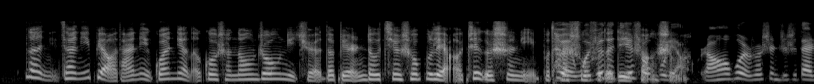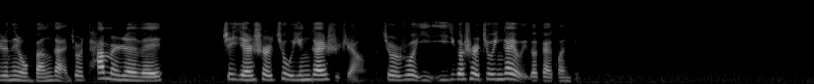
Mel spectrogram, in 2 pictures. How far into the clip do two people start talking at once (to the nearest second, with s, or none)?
6 s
